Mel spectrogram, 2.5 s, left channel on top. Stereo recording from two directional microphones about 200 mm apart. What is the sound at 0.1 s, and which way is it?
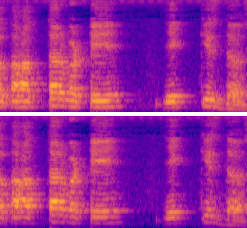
Speech, centre (ahead or behind).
